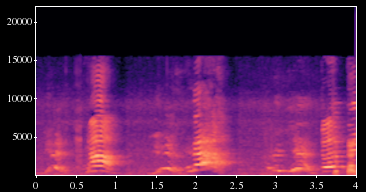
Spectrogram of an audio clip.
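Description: Indian ringneck parrot giving a series of short, high-pitched squawky calls, each rising and then falling in pitch, about half a dozen in a row.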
